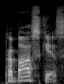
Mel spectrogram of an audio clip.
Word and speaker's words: proboscis: Of the things I didn't expect to learn from this interview was that I've been mispronouncing proboscis for as long as I have, that it is, in fact, pronounced proboscis, so learn something new every day.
